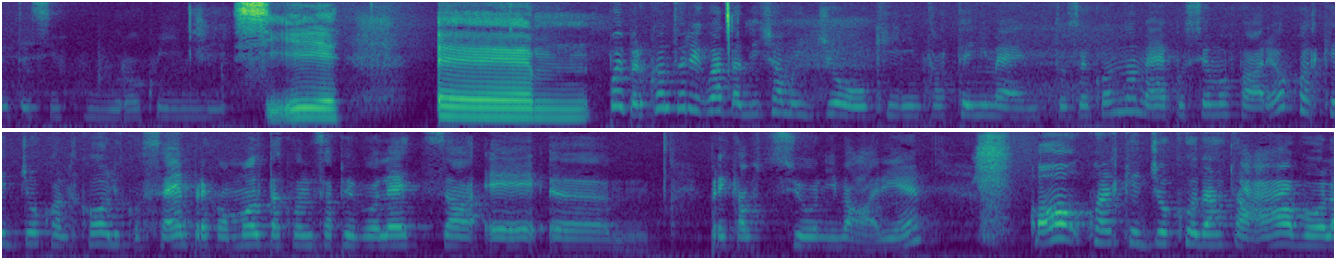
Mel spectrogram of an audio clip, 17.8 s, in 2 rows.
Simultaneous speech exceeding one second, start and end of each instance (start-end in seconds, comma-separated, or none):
none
